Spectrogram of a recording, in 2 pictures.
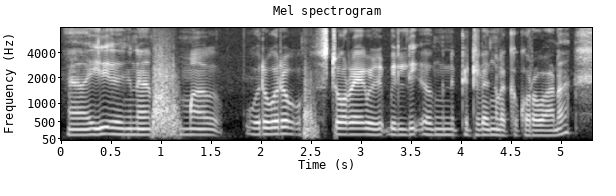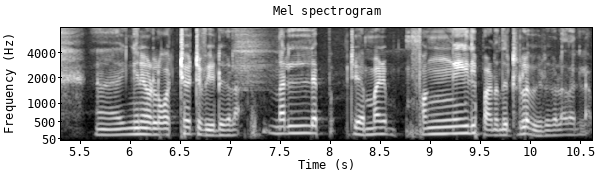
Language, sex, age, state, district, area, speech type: Malayalam, female, 60+, Kerala, Kasaragod, rural, spontaneous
